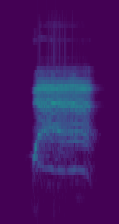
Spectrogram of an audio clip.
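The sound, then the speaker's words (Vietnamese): A monstrous beast howls in pain: one loud, drawn-out harmonic groan that swells in quickly, holds steady for about a second, then fades away. “Giới thú Ma La Tát gào lên một tiếng đau đớn.”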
